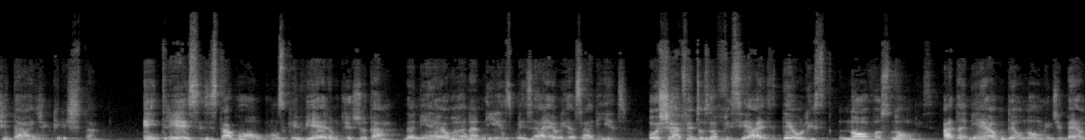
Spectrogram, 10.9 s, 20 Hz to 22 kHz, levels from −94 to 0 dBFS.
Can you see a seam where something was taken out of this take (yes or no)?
no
